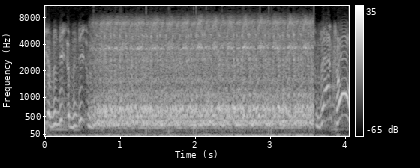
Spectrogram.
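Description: Porky Pig's stuttering sign-off: a long, rapid, even sputter of stammered syllables, breaking into a few pitch-gliding words near the end.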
